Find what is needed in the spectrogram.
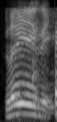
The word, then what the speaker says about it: Levy: Levy, yes, exactly.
